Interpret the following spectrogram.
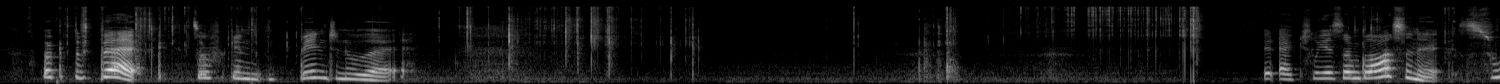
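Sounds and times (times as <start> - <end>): plastic parts crinkling and rustling: 0.6 - 3.0, 8.5 - 12.6.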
